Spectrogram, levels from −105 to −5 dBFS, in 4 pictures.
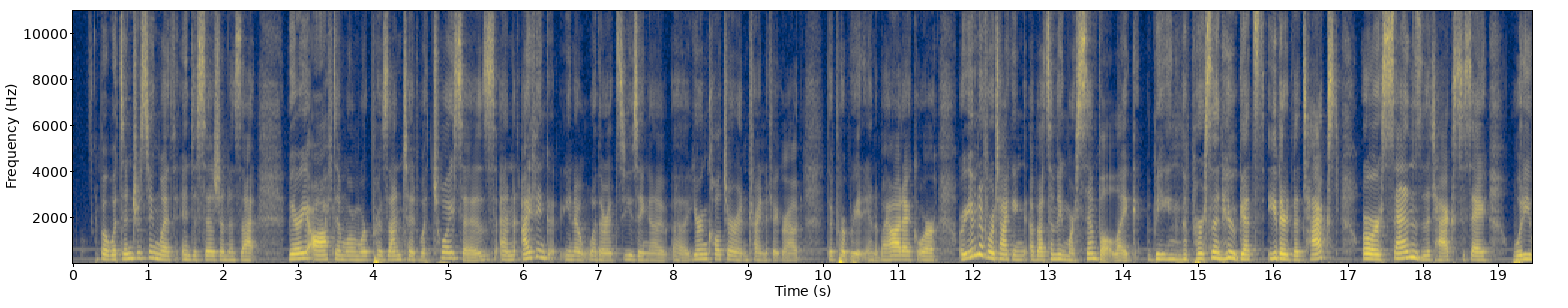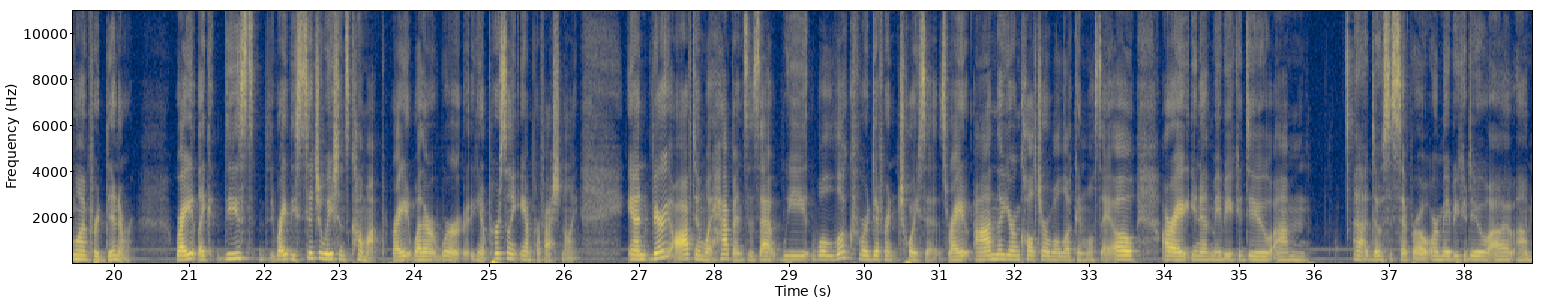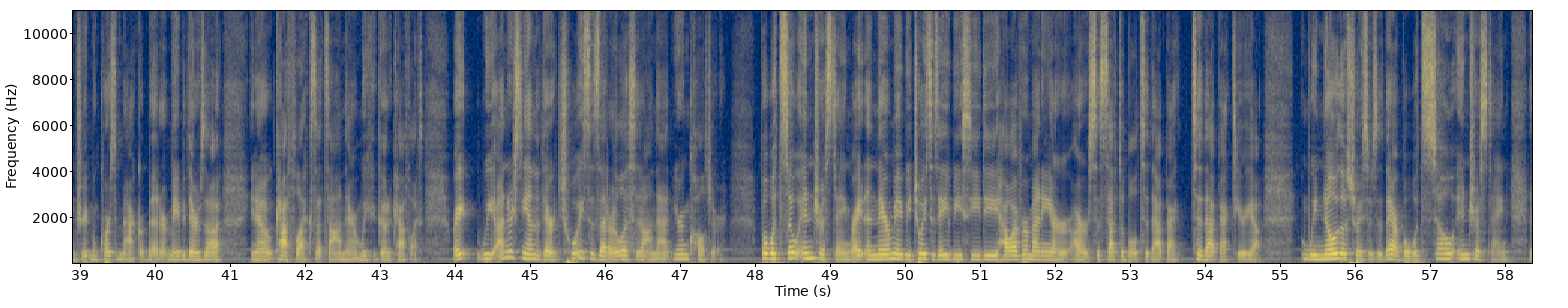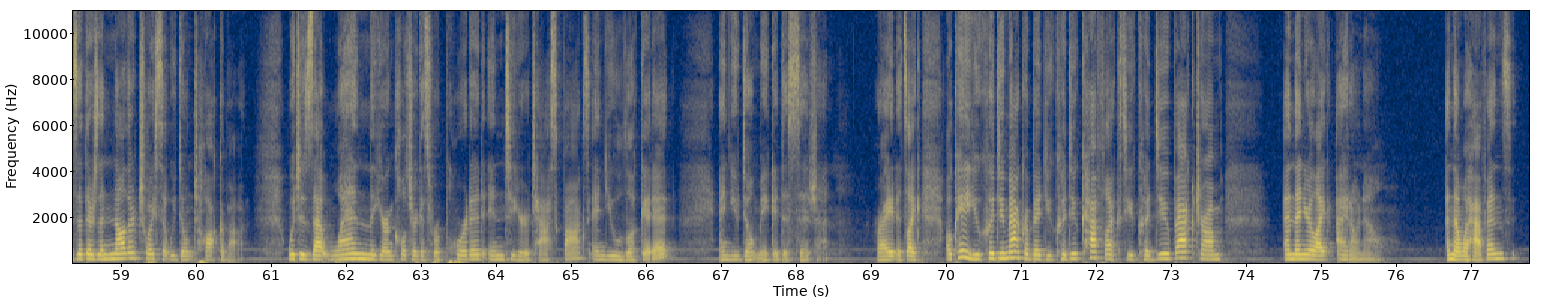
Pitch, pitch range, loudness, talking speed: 185 Hz, 170-210 Hz, -24 LUFS, 195 wpm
